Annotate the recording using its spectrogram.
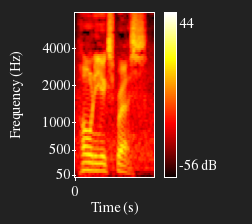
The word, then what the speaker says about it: Pwnie Express: But unless you know us from our history of making cool devices, you might not know it's spelled P-W-N-I-E. E-X-P-R-E-S-S, Pony Express, and that's where you go.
